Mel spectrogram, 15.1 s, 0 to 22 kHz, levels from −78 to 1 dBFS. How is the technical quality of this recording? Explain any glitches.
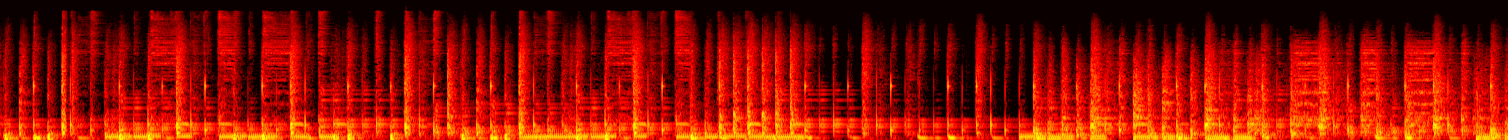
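The recording has one glitch near the start. From 0.66 to 0.78 s there are chunks out of order: a 60 ms chunk arrived one chunk late and plays after its successor. Nothing is missing, but the swapped order creates three hard joins, heard as a brief jumbled stutter.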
